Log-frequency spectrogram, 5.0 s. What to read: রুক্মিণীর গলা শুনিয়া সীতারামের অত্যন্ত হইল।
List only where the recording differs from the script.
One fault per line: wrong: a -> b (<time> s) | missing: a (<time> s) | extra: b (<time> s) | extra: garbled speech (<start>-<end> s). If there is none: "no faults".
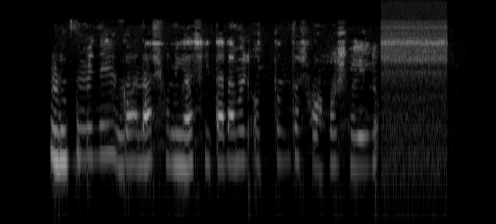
extra: সাহস (3.1 s)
